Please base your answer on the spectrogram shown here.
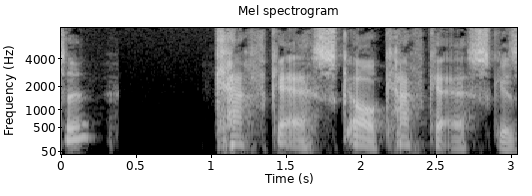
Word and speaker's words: Kafkaesque: Oh, Kafkaesque is how you pronounce it.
